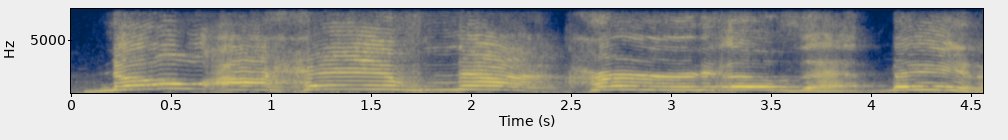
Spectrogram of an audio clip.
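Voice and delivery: high, very slow fake Southern drawl. Shown as a demonstration. Streamer answers chat in a fake Southern drawl. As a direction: draw out every word in a mock Southern accent. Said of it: "my fake Southern drawl".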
